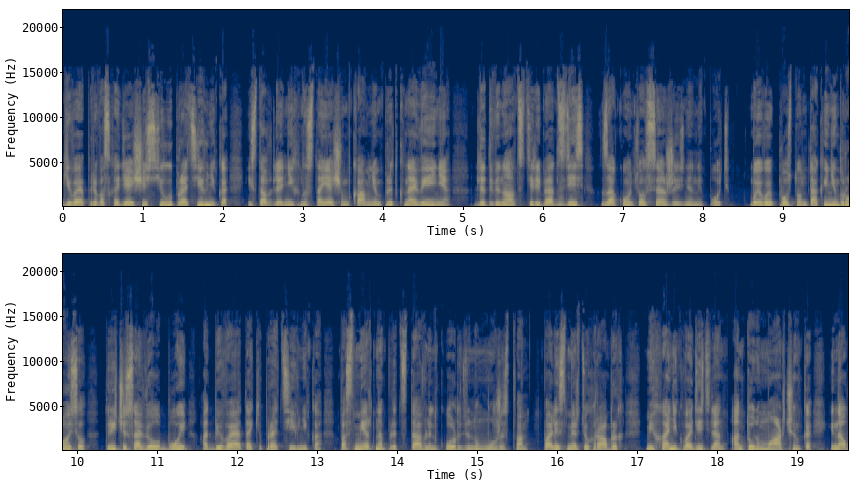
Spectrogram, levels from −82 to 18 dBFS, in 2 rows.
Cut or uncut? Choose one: cut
